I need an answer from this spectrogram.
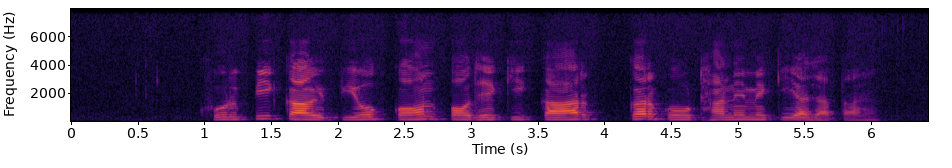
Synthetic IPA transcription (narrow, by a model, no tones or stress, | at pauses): kʰʊɾpikaʊpjoːɡ̚kɔːnpɔːd̪ʱekikaːɾ | kəɾkoʊʈʰaːnemẽkijad͡ʒaːt̪aɦɛː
